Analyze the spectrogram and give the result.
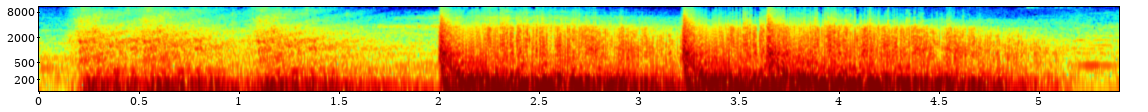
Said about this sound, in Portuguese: Os radares identificaram os U-boats inimigos, dando início ao lançamento de cargas de profundidade. Os alemães contra-atacavam com seus torpedos.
